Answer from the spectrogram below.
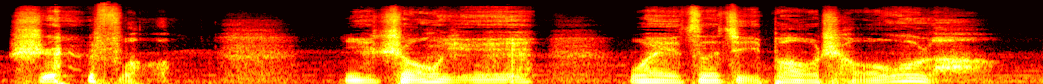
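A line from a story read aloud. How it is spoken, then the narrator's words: Murmuring. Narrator (Chinese): 杜大师喃喃道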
